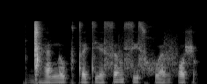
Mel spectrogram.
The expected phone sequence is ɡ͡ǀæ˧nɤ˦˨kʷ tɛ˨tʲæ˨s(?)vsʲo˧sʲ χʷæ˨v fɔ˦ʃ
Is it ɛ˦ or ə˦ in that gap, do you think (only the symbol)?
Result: ə˦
